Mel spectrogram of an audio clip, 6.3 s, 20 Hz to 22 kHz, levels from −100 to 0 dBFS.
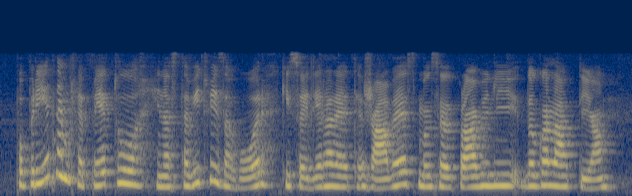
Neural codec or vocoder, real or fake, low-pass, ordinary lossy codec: none; real; 7.2 kHz; MP3, 96 kbps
